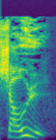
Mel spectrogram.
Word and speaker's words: Shaul: But if you're in Israel and you want to talk about Saul, you have to say Shaul. That's how they say it, Shaul. So if you're talking about King Shaul, you'll think, oh, that's King Saul. Or Shaul, talking about Paul the Apostle. That's the Hebrew way of saying it.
